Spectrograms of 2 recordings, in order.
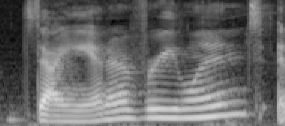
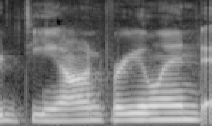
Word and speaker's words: Diana Vreeland: And Dion Vreeland, which I've seen it pronounced Diana Vreeland, and we touched on her in the Met episode, but he pronounced her Dion Vreeland in the book, so I'm going to go with the way that Andre said it.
